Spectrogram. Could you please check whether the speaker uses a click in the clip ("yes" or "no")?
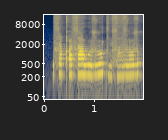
no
